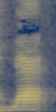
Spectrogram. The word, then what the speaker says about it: は: a particle that you have already seen. It's particle wa, wa, wa. So this is a topic marking particle. It is pronounced as wa, wa, but we write it as hiragana, ha, ha.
